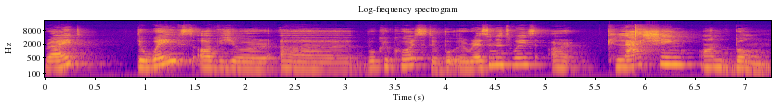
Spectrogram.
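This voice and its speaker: Speaking at a very slow pace, a woman with a medium pitch uses lively intonation against noticeable background noise. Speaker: vocal teacher. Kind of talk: vocal technique tutorial.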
